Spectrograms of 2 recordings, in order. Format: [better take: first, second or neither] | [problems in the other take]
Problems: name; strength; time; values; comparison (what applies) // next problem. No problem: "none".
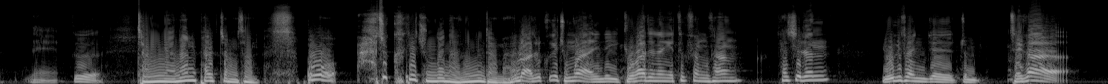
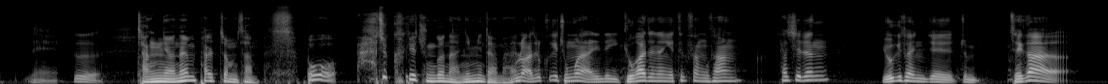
second | distortion; heavy; 19% of the sound clipped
